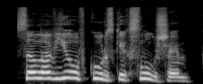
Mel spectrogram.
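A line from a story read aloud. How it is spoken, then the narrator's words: Chuckling. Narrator (Russian): хохотнул Гарик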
